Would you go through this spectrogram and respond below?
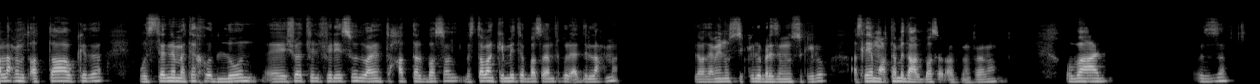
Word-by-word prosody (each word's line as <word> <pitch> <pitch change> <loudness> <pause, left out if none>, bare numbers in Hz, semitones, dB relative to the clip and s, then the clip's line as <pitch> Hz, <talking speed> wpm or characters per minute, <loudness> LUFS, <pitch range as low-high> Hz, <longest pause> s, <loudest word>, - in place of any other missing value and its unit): اللحمة 160 0 +3
متقطّعة 150 +2 +3
وكده، 155 +2 -2 0.4
وتستني 130 +4 +3
أمّا 145 -1 +4
تاخُد 145 -2 -1
لون، 150 +4 +1
آآ 130 +1 -2
شوية 150 +3 0
فلفل 150 -1 -3
أسود 150 +2 +2
وبعدين 140 -1 +2
ت - - -11
حاطّة 145 0 -3
البَصَل، 140 +3 -1
بس 125 - -7
طبعًا 155 +3 +5
كمّية 145 0 0
البَصَل 140 0 0
لازم 140 0 -4
تكون 140 -1 -2
قد 135 - -2
اللحمة. 135 +6 -3 0.8
لو 120 - -1
هتعملي 125 +2 0
نُص 135 -2 -2
كيلو 135 +2 -1
يبقى 130 - +2
لازم 125 0 -1
نُص 125 0 -2
كيلو، 145 +5 -5 0.3
أصل 145 - +2
هي 145 - +7
مُعتمدة 145 -1 +4
على 120 - +4
البَصَل 125 +2 -2
أصلًا، 100 -2 -9
فاهمة؟ 115 +5 -5 0.7
وبعد 140 +1 +4 0.9
بالضبط. 160 +5 -6
140 Hz, 190 wpm, -24 LUFS, 130-150 Hz, 0.9 s, هي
